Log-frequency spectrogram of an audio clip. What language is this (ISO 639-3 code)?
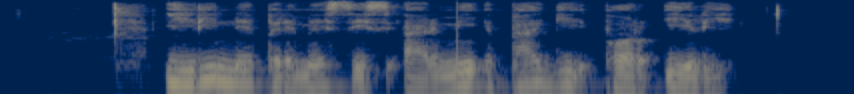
epo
